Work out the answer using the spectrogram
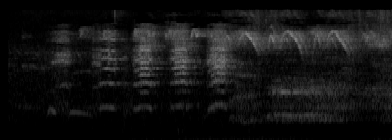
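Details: Scaly-headed parrot (Pionus maximiliani), screeching call.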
